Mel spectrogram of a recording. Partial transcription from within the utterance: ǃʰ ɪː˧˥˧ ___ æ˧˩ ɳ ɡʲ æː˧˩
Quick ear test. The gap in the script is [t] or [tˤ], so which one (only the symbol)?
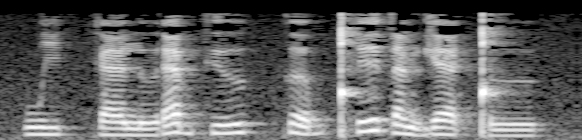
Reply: t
